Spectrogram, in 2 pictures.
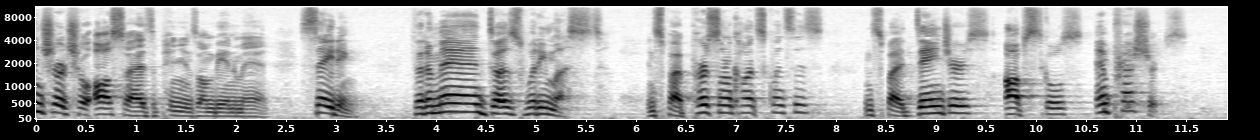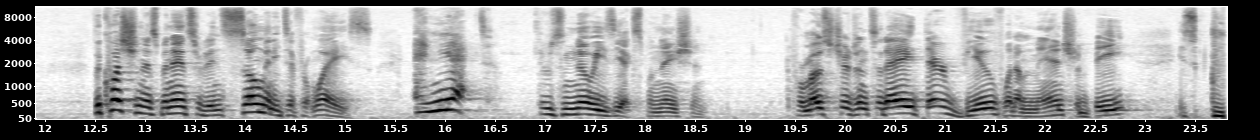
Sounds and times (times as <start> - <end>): Male speech, man speaking: 0.0 - 11.6, 12.5 - 18.7, 19.5 - 23.8
Narration, monologue: 0.0 - 23.8.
